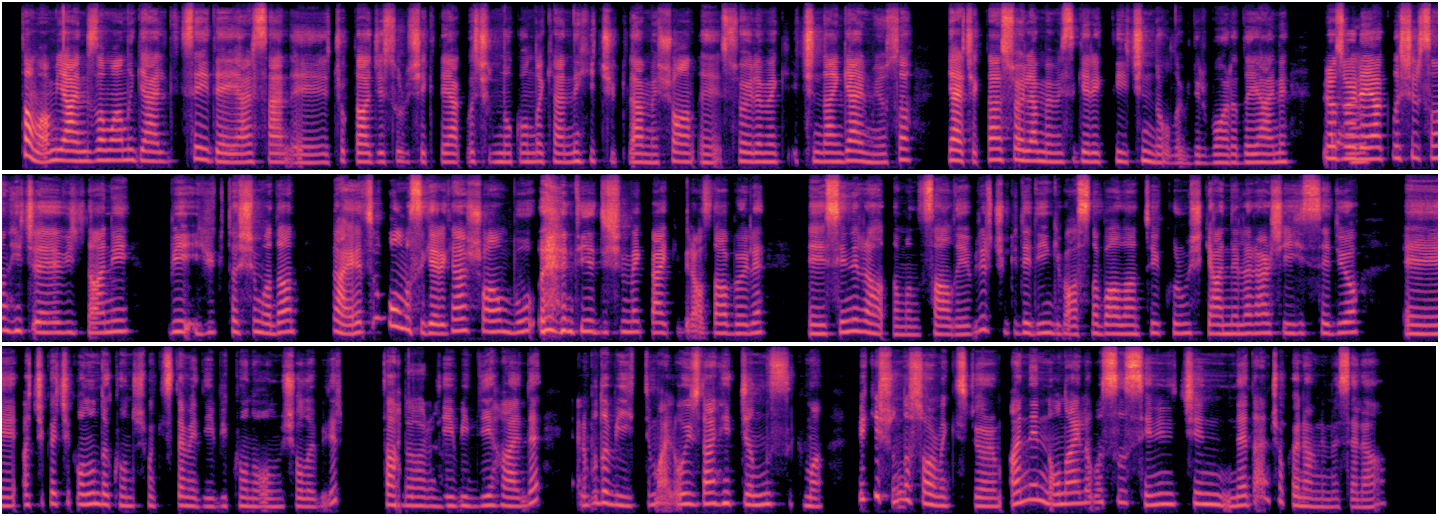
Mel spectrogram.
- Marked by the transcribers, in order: other background noise; chuckle
- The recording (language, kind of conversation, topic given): Turkish, advice, Özgünlüğüm ile başkaları tarafından kabul görme isteğim arasında nasıl denge kurabilirim?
